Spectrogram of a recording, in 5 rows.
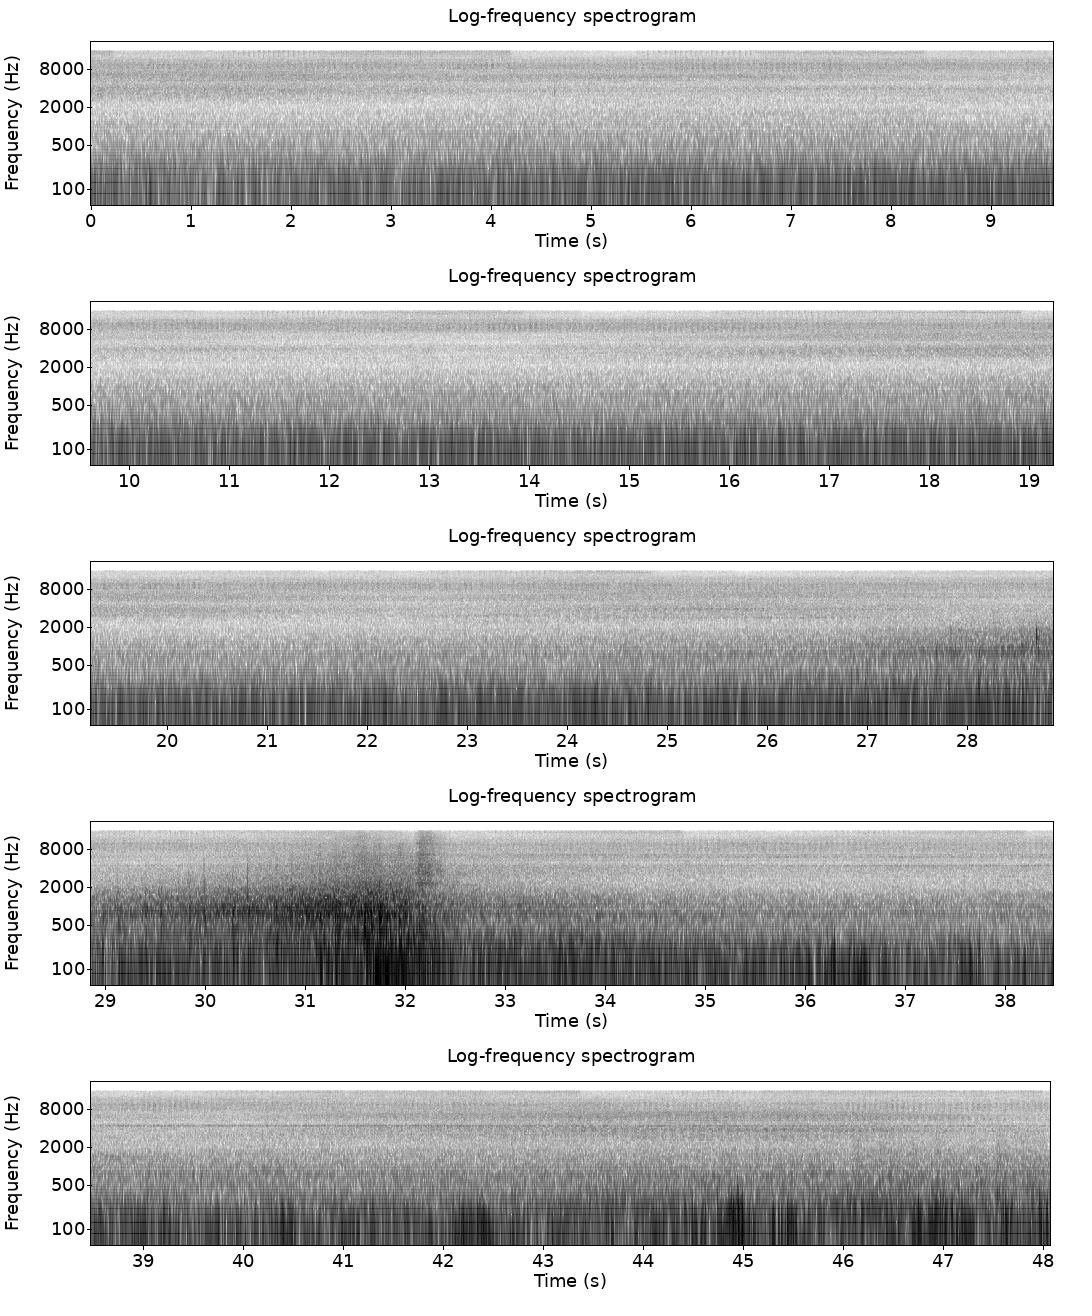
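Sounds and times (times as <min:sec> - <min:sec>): vehicle passing by: 0:26.5 - 0:48.0
steady low rumble: 0:32.4 - 0:48.0.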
